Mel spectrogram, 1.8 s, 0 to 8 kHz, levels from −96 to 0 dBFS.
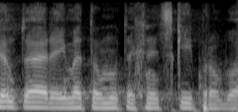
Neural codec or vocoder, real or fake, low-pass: vocoder, 44.1 kHz, 128 mel bands every 512 samples, BigVGAN v2; fake; 7.2 kHz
